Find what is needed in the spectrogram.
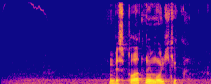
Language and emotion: Russian, neutral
